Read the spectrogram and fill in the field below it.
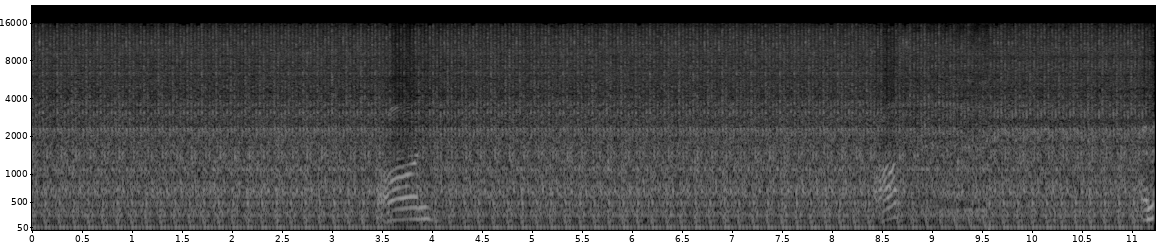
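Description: The diesel engine of a 2006 Jetta TDI, with its N75 boost control solenoid, runs at a steady idle throughout, a close, constant rumble with a couple of brief squeaky chirps.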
